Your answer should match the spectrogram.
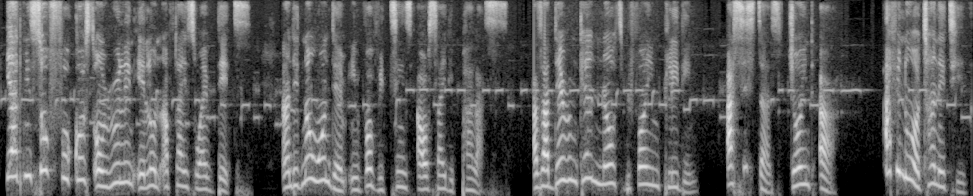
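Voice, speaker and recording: A woman reads a scripted folktale with dramatic, deliberate expression. Her mid-pitched voice rises and falls in a lively way. Faint music plays behind her. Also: rough recording. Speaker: storyteller and channel narrator.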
